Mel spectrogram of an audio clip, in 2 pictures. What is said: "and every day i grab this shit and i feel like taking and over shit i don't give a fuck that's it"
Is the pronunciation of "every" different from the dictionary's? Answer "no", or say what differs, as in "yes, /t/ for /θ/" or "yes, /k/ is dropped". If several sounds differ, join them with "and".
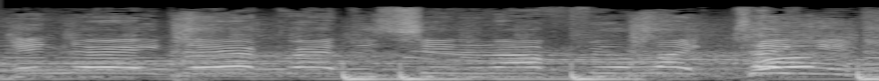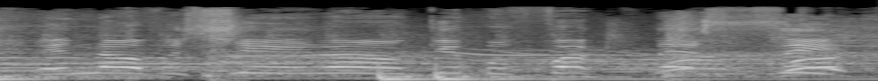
yes, /v/ is dropped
